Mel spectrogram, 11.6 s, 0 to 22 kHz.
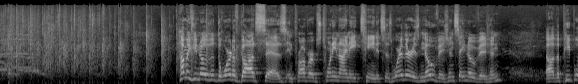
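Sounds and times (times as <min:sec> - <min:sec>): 
audience clapping hands in applause: 0:00.0 - 0:03.9
speech: 0:03.6 - 0:10.1, 0:10.9 - 0:11.5.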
